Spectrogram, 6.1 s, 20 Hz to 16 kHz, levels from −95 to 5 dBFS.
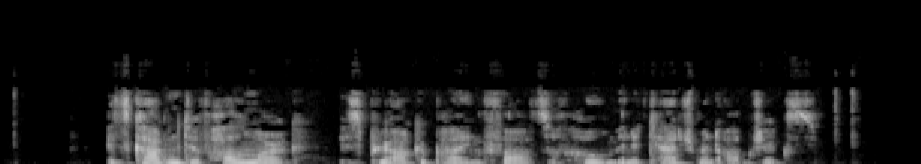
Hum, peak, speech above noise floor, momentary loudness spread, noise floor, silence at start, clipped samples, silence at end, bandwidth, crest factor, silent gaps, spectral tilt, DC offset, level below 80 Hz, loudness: none; -4 dBFS; 55 dB; 10 LU; -81 dBFS; 0.75 s; under 0.1%; 0.7 s; 7.6 kHz; 24 dB; none; -4.5 dB/octave; under 0.1%; -60 dBFS; -26 LUFS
